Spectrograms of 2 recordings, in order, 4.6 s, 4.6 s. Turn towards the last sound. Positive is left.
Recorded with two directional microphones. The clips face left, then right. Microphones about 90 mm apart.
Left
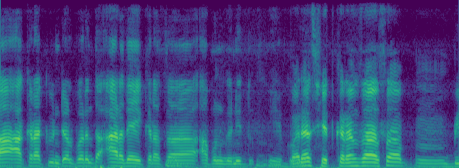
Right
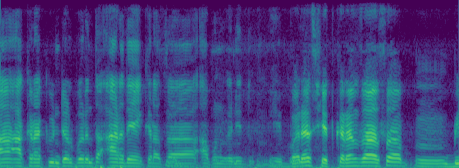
turn(degrees=0)  # may be behind; listen again after turning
